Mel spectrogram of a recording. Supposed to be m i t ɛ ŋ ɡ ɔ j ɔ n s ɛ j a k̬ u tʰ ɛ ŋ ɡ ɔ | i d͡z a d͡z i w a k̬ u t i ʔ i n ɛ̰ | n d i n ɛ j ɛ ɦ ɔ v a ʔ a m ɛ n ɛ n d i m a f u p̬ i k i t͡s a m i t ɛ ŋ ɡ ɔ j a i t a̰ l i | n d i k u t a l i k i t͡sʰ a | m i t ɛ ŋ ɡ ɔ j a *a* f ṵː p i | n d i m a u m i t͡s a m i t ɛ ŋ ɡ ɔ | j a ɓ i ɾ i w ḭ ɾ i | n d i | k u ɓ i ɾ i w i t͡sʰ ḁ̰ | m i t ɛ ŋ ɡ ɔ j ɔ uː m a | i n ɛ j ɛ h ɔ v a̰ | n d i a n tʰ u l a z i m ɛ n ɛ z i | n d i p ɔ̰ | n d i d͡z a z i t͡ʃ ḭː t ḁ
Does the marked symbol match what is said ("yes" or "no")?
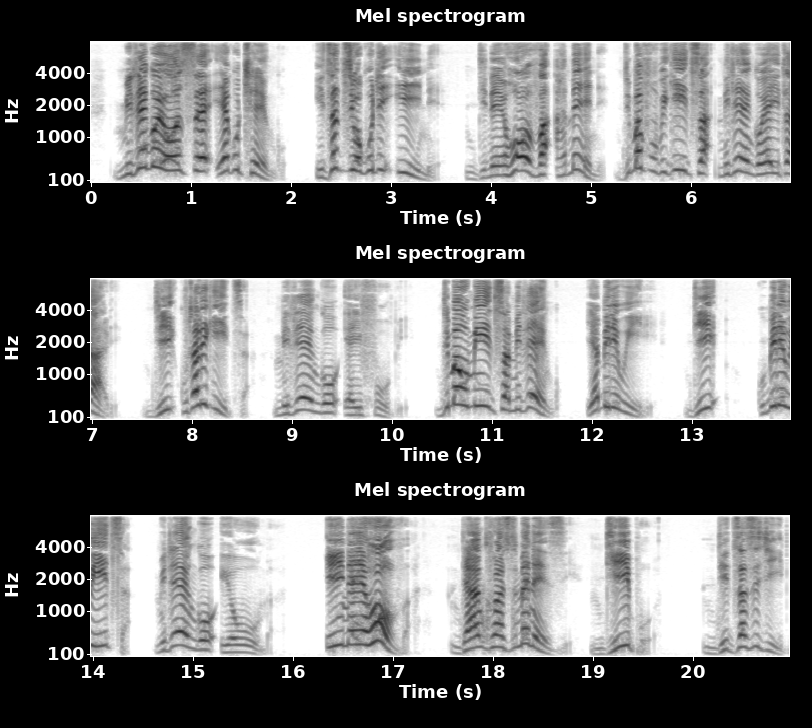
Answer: no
